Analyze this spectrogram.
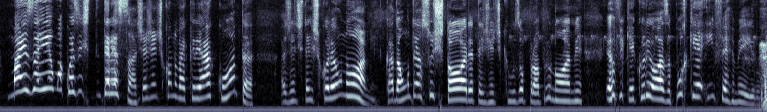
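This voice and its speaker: With a Carioca accent, a woman speaks at a moderate pace amid audible room echo. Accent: Carioca accent, noticeable. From Rio de Janeiro, Brazil. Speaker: podcast host. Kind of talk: podcast interview.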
